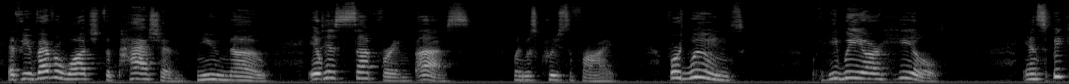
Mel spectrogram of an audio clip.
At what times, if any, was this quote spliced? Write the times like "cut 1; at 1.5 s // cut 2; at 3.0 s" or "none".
cut 1; at 2.0 s // cut 2; at 3.2 s // cut 3; at 4.2 s // cut 4; at 5.2 s // cut 5; at 6.8 s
